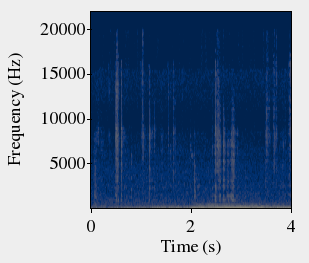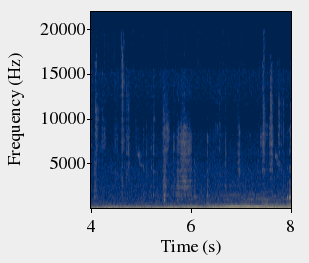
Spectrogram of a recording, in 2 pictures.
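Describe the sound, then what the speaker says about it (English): A loud car goes by outside while someone works on a paper collage nearby, its engine rumble swelling and holding low under scattered crisp scratching and tapping sounds close at hand. "Oh, it's a loud car."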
